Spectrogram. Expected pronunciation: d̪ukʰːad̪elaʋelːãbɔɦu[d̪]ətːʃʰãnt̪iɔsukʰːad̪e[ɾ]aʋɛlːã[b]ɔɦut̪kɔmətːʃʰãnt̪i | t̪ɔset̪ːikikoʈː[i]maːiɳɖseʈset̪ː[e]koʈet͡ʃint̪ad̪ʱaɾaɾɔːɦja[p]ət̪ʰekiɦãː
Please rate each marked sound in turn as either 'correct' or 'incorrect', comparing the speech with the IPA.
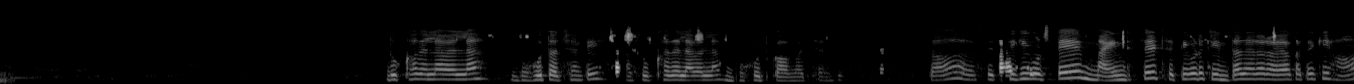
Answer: incorrect, incorrect, correct, incorrect, incorrect, incorrect

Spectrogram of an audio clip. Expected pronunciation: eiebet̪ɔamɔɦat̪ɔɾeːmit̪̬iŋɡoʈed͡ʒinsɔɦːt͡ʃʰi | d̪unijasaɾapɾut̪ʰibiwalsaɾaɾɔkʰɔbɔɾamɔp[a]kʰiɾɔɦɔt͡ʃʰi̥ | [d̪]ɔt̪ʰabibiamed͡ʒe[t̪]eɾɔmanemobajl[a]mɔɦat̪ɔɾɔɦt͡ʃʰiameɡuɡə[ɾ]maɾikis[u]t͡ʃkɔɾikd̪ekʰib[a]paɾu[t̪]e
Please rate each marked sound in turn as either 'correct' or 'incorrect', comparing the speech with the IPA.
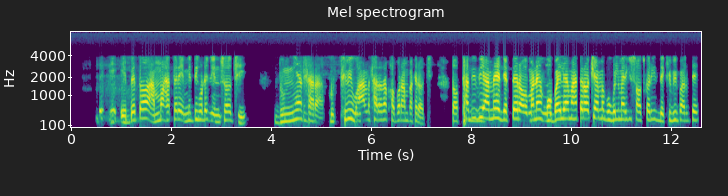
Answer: correct, incorrect, correct, correct, incorrect, incorrect, incorrect, correct

